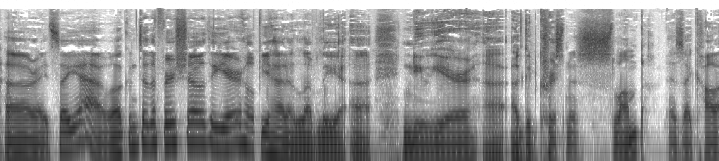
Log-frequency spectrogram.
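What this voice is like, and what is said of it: Worn, tired-sounding radio voice. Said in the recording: “As you can tell by my voice, it's been some long nights, but that makes for a good radio voice”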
